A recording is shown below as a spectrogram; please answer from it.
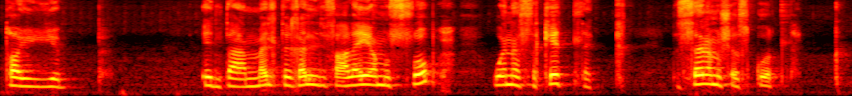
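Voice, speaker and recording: A high-pitched woman with an Egyptian Arabic accent and a gravelly, creaky edge runs a casual game-movie channel. She voices every part herself, lively and full of repeated lines. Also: a little slow, pauses often. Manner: lively, repeats phrases over and over. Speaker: channel host voicing game characters. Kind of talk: casual game-movie role-play narration.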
